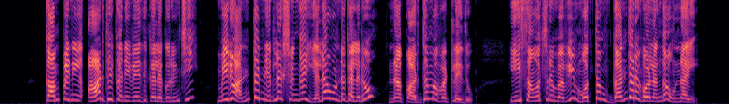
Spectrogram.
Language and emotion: Telugu, angry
